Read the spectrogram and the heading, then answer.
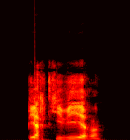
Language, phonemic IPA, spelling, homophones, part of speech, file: French, /viʁ/, vire, virent / vires, noun / verb, LL-Q150 (fra)-vire.wav
- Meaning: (noun) a small ledge on the side of a mountain; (verb) inflection of virer: 1. first/third-person singular present indicative/subjunctive 2. second-person singular imperative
